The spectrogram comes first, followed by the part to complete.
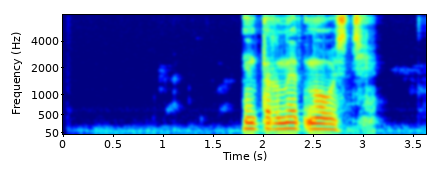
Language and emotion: Russian, neutral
